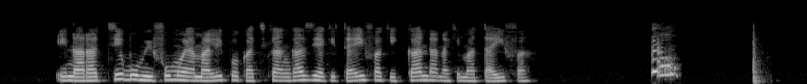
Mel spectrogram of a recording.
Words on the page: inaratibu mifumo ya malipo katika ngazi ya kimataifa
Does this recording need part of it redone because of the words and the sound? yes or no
yes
